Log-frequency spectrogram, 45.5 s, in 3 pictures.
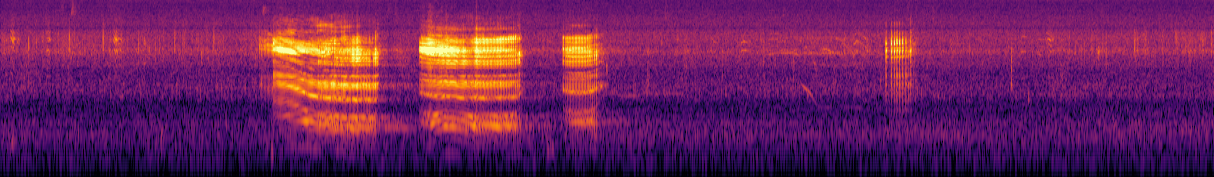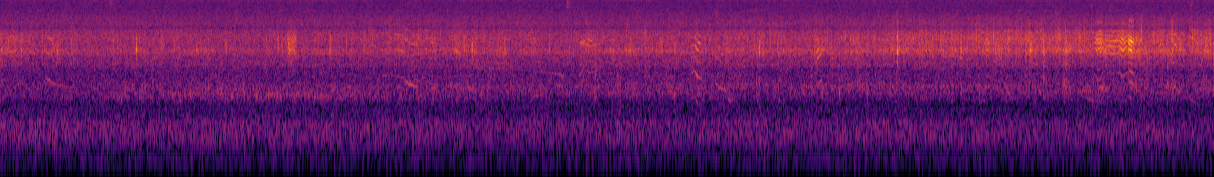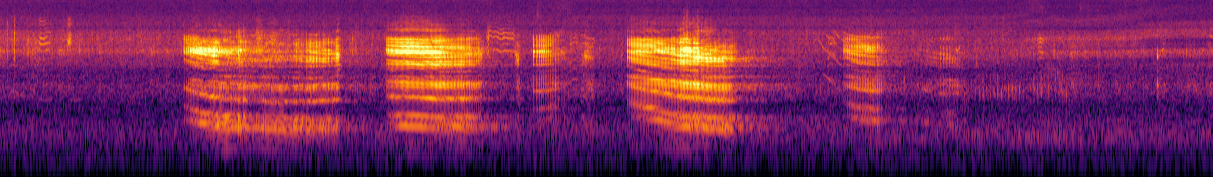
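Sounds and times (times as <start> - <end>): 
red deer calling: 3.2 - 7.7, 32.6 - 43.8.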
